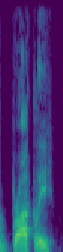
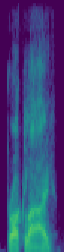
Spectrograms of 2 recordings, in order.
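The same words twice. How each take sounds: First: Said in the usual way. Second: Broccoli ending in a long "lie", Australian-style. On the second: Shown as a demonstration. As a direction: stretch the end of broccoli into "lie". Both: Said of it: "Why do Australians call broccoli".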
